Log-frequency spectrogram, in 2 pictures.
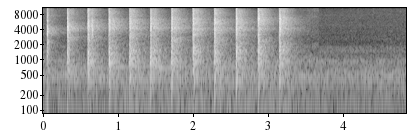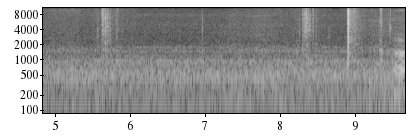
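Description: Sharp hammer blows drive an extractor socket onto a stuck thermostat housing bolt on a 1998-2011 Ford Ranger 4.0L V6, about a dozen close, loud, evenly spaced strikes in quick succession, then quiet with a couple of faint metallic clicks.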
